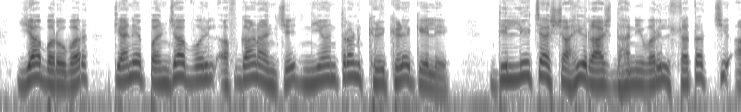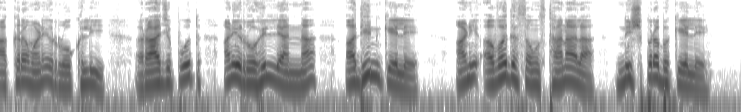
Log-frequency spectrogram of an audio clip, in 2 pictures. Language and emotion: Marathi, neutral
